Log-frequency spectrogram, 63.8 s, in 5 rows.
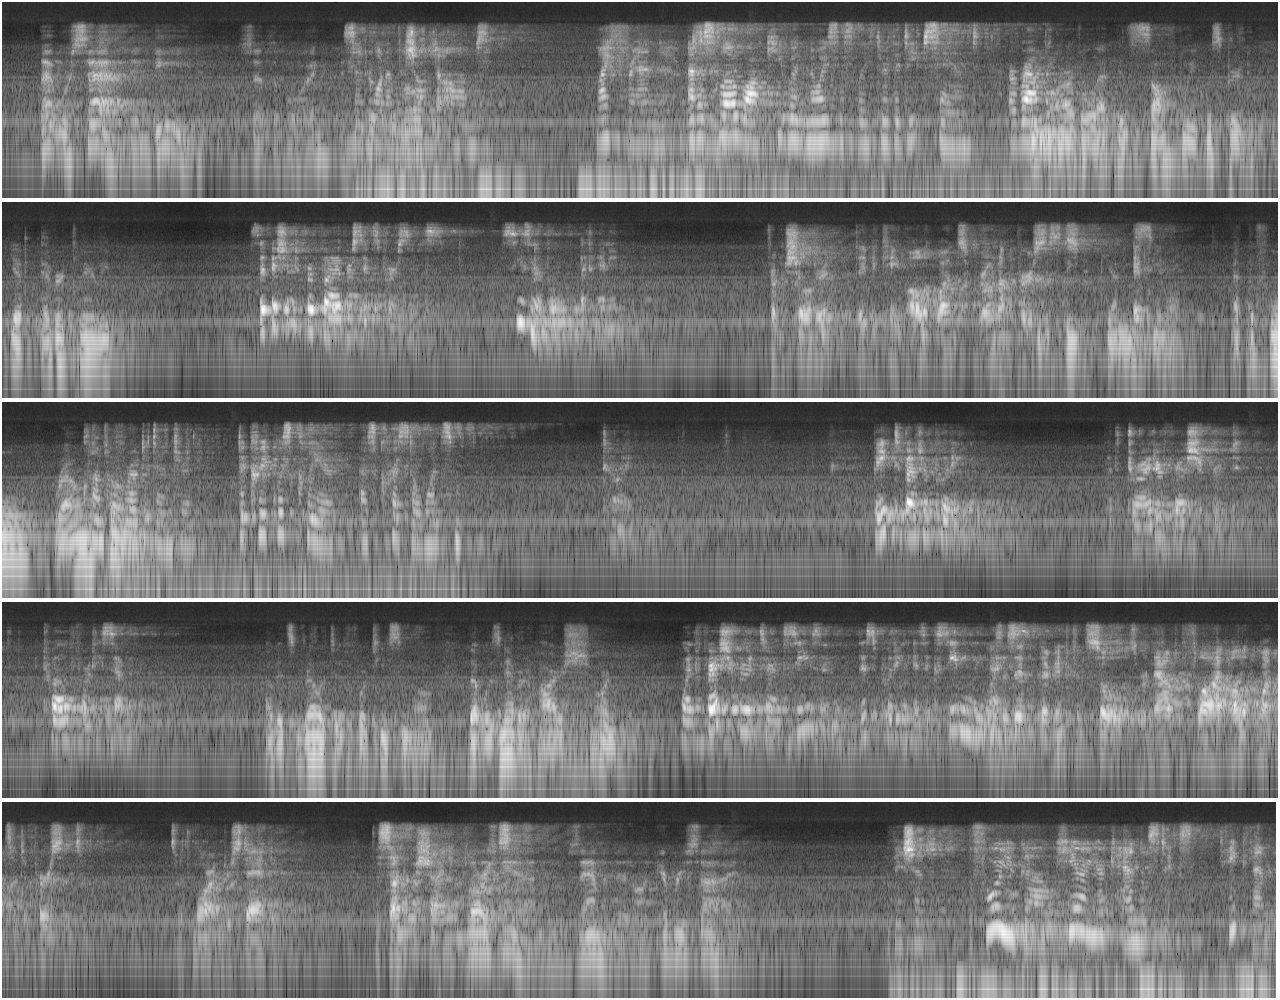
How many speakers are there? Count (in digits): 6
